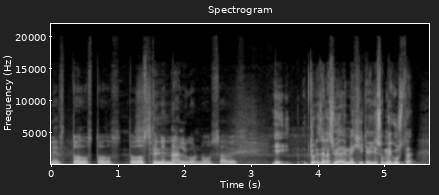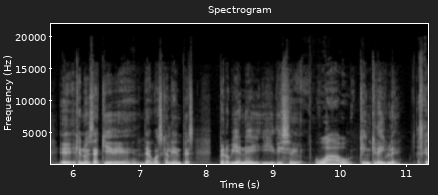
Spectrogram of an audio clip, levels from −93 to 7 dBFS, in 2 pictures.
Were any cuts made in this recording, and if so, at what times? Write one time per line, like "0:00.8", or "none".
0:04.7
0:06.0
0:08.0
